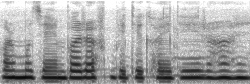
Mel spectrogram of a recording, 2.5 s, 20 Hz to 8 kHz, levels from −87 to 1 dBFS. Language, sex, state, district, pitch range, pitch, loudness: Hindi, female, Arunachal Pradesh, Longding, 245-250 Hz, 245 Hz, -11 LUFS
